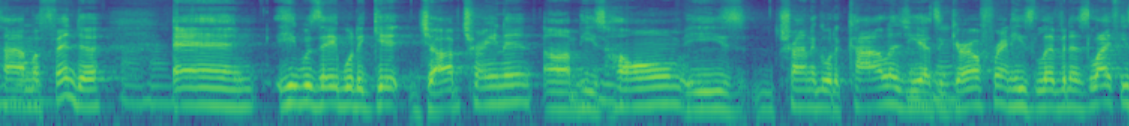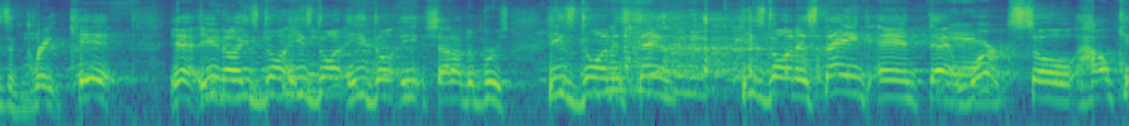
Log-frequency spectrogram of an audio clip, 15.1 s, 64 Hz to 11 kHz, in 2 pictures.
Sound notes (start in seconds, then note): 9.0 all chuckling; 11.1 all laughing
